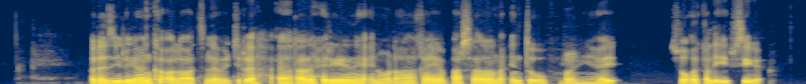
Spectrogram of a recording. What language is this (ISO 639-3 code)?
som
